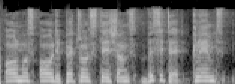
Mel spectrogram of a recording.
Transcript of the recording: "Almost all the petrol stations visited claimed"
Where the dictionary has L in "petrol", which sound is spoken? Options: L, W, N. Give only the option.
L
